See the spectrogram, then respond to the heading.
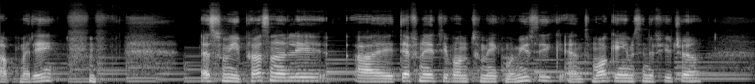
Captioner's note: chuckles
